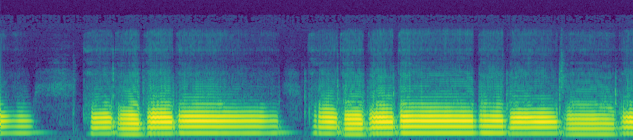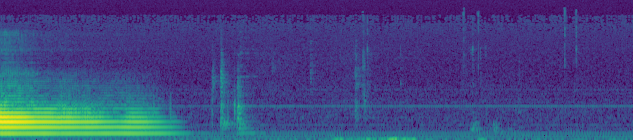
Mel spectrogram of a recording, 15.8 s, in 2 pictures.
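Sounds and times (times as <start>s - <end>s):
tuba: 0.0s - 10.3s.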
